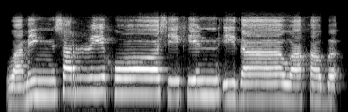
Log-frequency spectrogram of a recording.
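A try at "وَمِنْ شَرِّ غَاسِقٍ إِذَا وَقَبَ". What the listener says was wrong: Ditukar. Di Jawa tuh go jadi ko, ko jadi ho, ya. Wa min syarri ghasiqin. Go. Wa min syarri ghasiqin idza waqab.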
